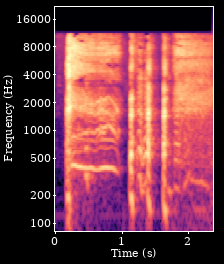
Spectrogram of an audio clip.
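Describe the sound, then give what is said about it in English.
A dog named Artie gives a drawn-out, low, gurgling burp, followed by a few quick, breathy huffs of panting that trail off into soft, noisy breathing. “I don't know if that went through, but you can hear him panting and burping.”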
